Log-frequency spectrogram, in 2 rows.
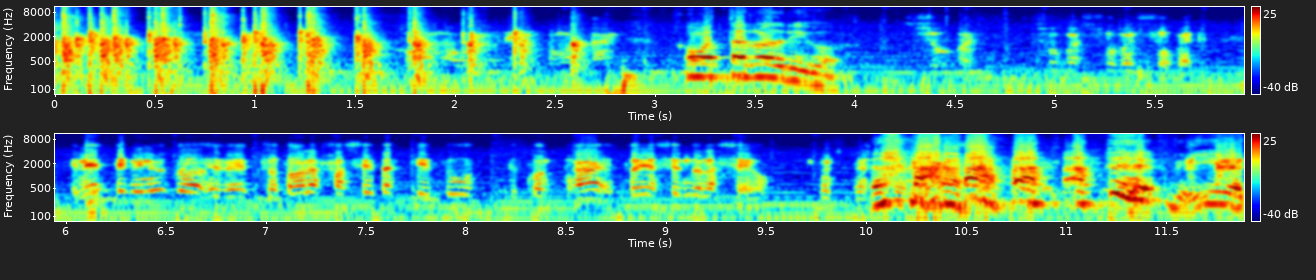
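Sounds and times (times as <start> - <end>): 
audience applause: 0.0 - 2.7
speech: 3.2 - 4.0, 5.4 - 11.8
laughter: 9.9 - 11.8.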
